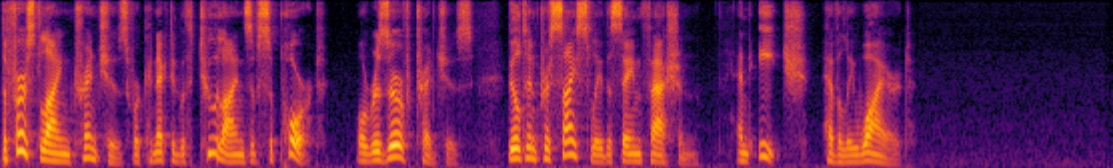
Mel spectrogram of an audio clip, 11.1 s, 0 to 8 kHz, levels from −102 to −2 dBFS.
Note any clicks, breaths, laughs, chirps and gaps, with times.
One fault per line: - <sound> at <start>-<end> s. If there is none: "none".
none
